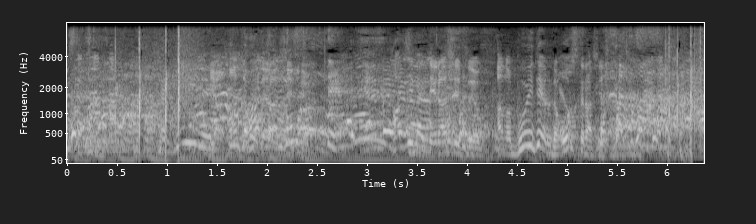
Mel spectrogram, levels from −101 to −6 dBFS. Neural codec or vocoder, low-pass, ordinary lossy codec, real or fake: none; 7.2 kHz; none; real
